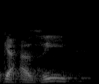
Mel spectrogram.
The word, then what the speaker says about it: Gehazi: I'm convinced most of the Hebrew scholars would say Gehazi, so there I am.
